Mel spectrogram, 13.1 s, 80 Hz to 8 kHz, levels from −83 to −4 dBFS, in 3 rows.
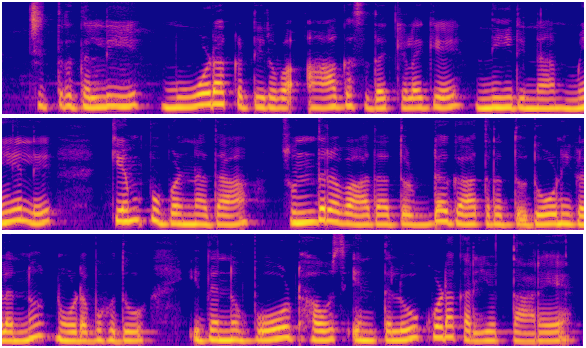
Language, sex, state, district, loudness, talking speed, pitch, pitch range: Kannada, female, Karnataka, Belgaum, -18 LUFS, 85 wpm, 205 Hz, 195-230 Hz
